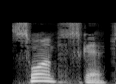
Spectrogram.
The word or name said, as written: swampscott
